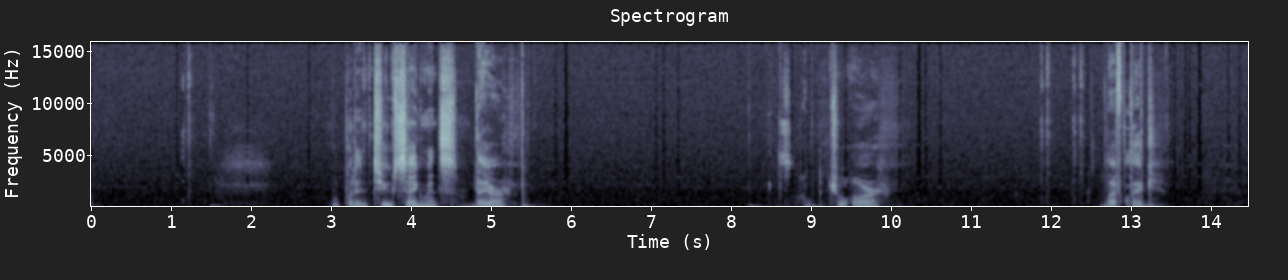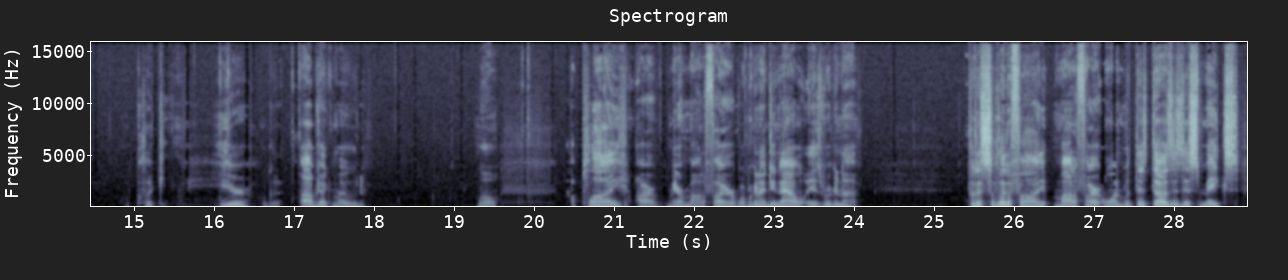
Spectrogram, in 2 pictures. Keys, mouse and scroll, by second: 1.1 shift+click, 3.3 click, 3.6 click, 5.4 a, 8.9 ctrl+r, 9.4-10.1 scroll up 2, 11.0-11.8 scroll up 1, 11.8 click, 11.9 click, 12.3 click, 12.4 double click, 13.1 a, 16.0 click, 16.9 click, 19.8 click, 22.6 click, 22.7 click, 25.3 click, 25.5 click.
